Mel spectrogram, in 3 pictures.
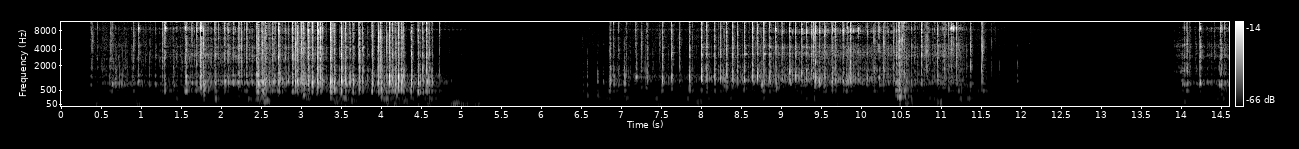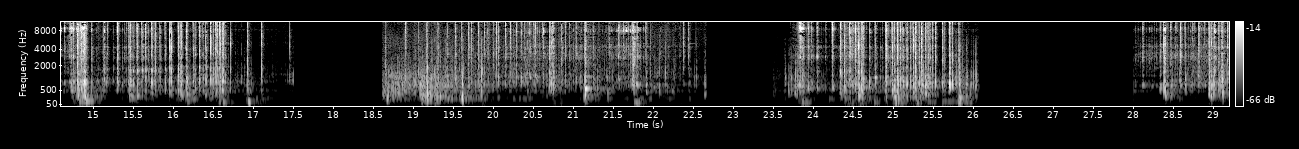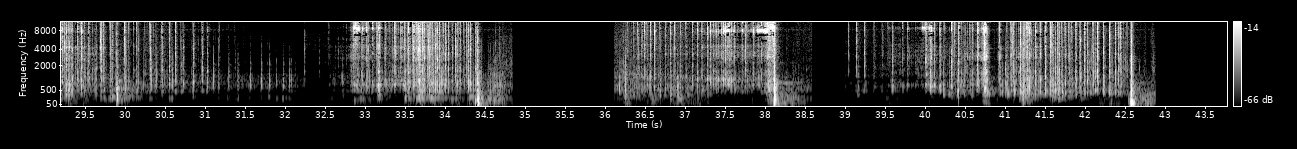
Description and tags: broken umbrella squeaks
It might be useful for tiny robots or other little technical creatures :)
